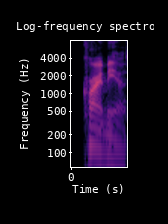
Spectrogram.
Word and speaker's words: Crimea: dots an open transcript no crimea sorry as in crimea river i mispronounce everything you're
